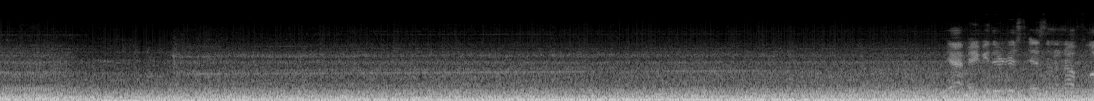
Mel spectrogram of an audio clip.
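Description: Mack semi-truck's diesel engine and road noise heard from inside the cab while driving, a steady low rumble with a faint steady whine above it; the turbo has a newly replaced actuator and is making boost. Near the end a man's voice begins.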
